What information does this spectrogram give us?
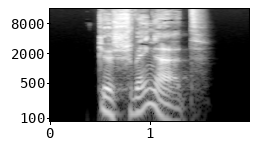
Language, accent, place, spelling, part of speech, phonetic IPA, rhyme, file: German, Germany, Berlin, geschwängert, adjective / verb, [ɡəˈʃvɛŋɐt], -ɛŋɐt, De-geschwängert.ogg
- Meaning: past participle of schwängern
